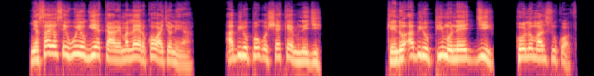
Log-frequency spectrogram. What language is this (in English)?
Luo (Kenya and Tanzania)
